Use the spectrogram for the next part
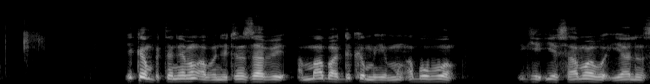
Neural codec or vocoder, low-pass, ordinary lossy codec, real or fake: none; none; none; real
